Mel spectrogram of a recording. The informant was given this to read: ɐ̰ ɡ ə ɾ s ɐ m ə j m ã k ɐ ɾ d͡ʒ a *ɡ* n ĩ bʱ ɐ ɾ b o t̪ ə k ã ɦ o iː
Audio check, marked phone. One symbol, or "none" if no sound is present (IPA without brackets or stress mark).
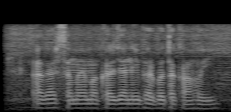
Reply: none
